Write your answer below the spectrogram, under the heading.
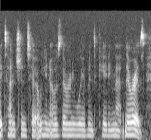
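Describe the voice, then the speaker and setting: Pitched fairly low, the woman speaks with an American accent. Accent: New York accent noticed by viewers. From New York (Queens). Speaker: tarot reader. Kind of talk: tarot reading video. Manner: casual, chatty.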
